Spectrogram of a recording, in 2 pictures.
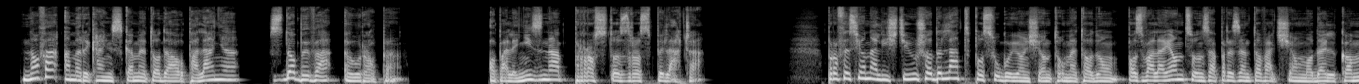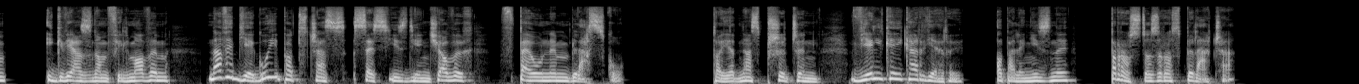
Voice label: Polen W

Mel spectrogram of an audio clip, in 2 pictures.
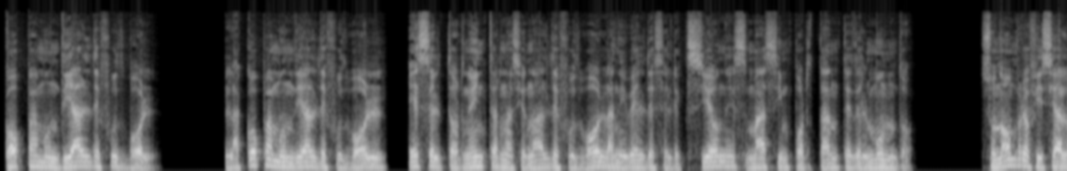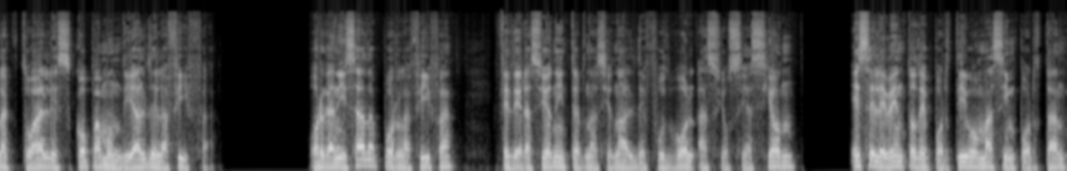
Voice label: Mexico M1, voiceactors

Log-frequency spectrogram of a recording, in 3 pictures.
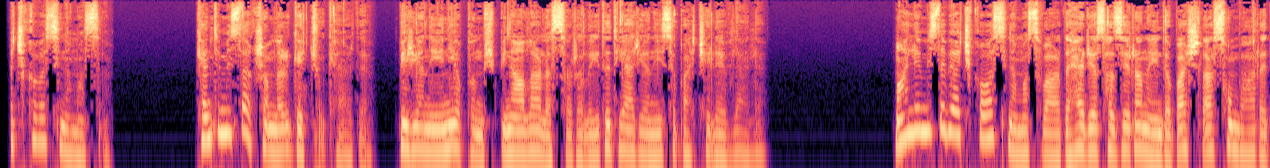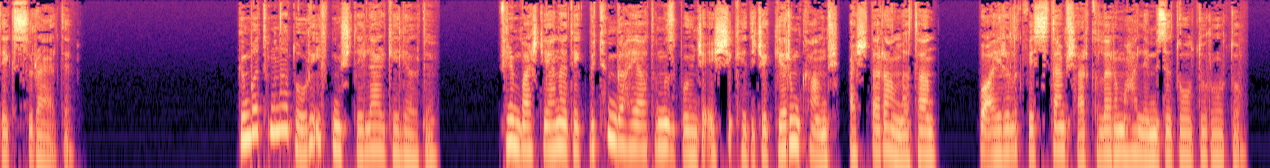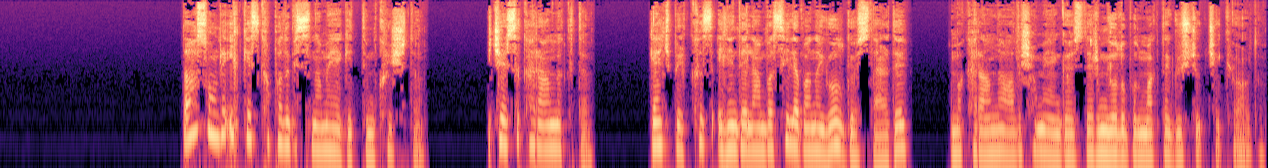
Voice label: Tuerkei W

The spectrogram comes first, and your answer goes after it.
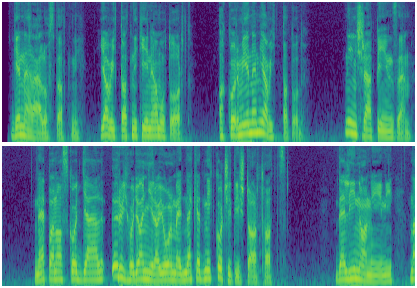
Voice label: Ungarn M

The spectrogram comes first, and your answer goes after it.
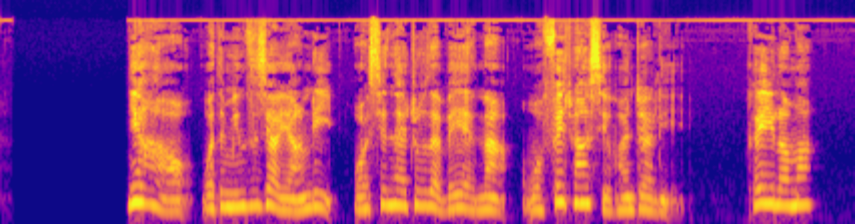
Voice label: China W

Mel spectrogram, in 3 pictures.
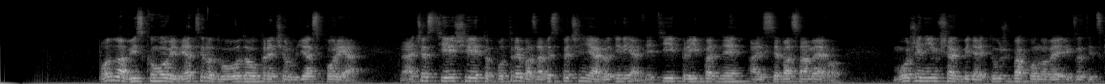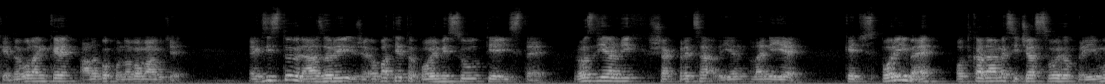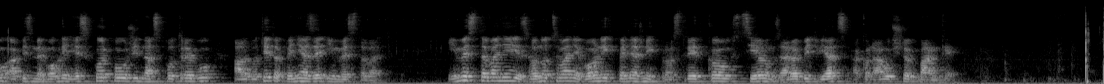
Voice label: Slowakei M

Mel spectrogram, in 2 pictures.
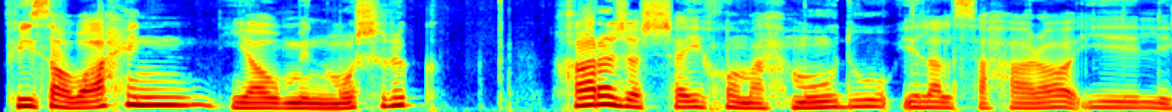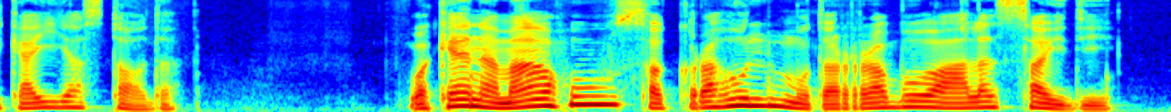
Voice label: Aegypten M1, voiceactors

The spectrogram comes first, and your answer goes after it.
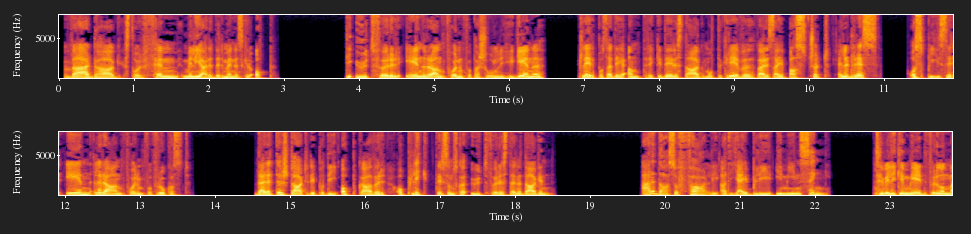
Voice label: Norwegien M1

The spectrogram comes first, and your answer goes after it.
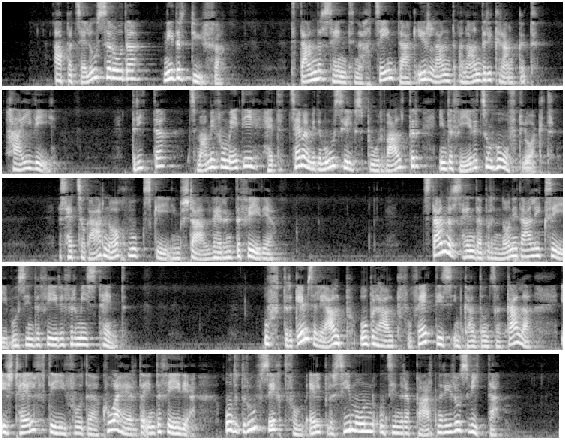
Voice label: Schweiz W

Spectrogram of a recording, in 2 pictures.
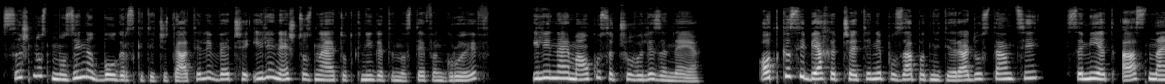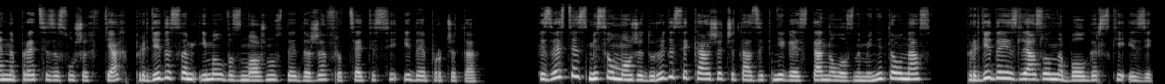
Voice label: Bulgarien W

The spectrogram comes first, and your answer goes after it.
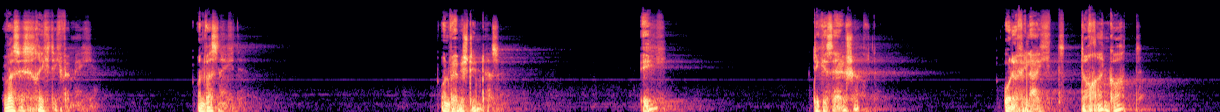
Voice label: Schweiz M7, voiceactors

